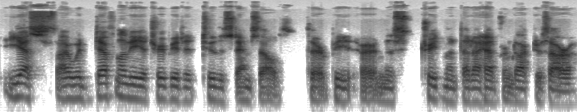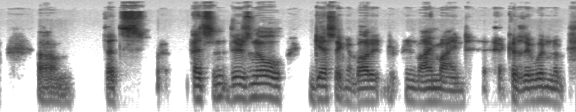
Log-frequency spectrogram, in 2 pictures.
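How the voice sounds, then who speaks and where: A man in his seventies giving a rambling, halting interview testimonial, with frequent restarts and chuckles. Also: medium pitch, steady tone, gravelly, rough recording. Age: 70s. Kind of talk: casual interview answers.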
